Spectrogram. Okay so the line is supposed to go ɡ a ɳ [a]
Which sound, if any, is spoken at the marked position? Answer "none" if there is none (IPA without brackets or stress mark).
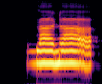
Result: a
